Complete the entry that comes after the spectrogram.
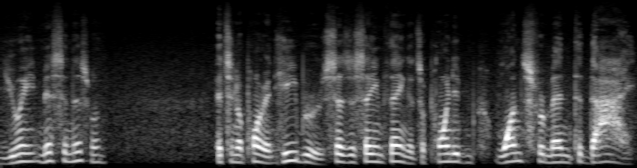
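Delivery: normal talking voice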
